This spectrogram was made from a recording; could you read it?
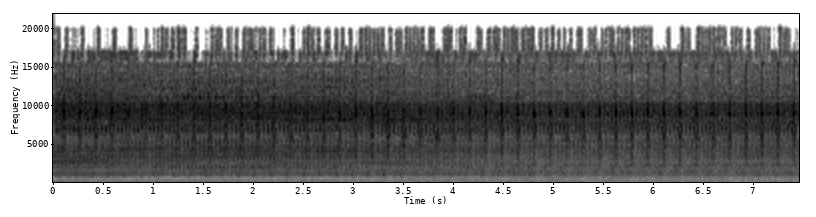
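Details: Mercedes CLA 250 at idle: intermittent regular clacking, about one and a half per second, over a steady low hum; car also stutters when accelerating after long slow driving; cause inside engine unknown.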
